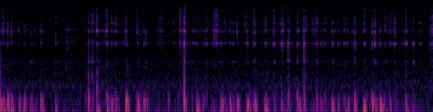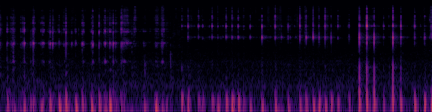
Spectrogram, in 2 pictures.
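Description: Fingernails rapidly tap and scratch the patterned side of a small black textured plastic flower pot holding soil and a cactus, then move to its underside. The result is a dense run of quick, dry clicks and scrapes with bright edges and soft low thumps. The tone shifts higher partway through, when the nails move to the underside.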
